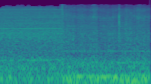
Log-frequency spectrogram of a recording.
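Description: Jet engines roar louder as an aircraft speeds up on the runway.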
